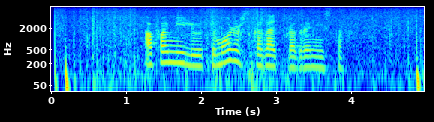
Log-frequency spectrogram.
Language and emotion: Russian, neutral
